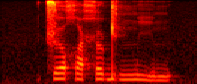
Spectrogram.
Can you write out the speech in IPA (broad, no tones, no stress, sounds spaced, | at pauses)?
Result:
ʈ͡ʂ ø χ ɯ ħ o ɖ i ŋ͡m i m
